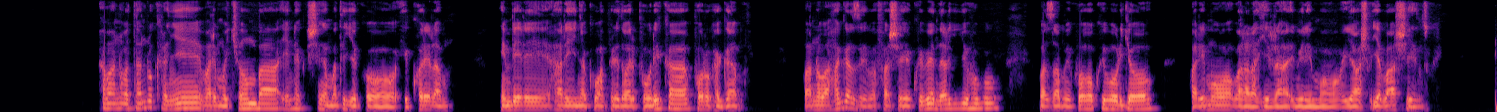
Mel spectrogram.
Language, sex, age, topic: Kinyarwanda, male, 25-35, government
